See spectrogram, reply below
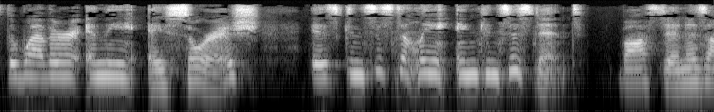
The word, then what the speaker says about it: Azores: Most European airlines only fly to the Azores, actually pronounced Azorish, in the summer months, despite the fact that the weather hovers around 60 degrees Fahrenheit all year.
